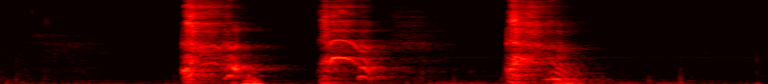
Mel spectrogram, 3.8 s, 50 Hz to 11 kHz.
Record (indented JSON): {
  "three_cough_length": "3.8 s",
  "three_cough_amplitude": 6311,
  "three_cough_signal_mean_std_ratio": 0.42,
  "survey_phase": "alpha (2021-03-01 to 2021-08-12)",
  "age": "18-44",
  "gender": "Female",
  "wearing_mask": "No",
  "symptom_none": true,
  "smoker_status": "Never smoked",
  "respiratory_condition_asthma": false,
  "respiratory_condition_other": false,
  "recruitment_source": "REACT",
  "submission_delay": "2 days",
  "covid_test_result": "Negative",
  "covid_test_method": "RT-qPCR"
}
